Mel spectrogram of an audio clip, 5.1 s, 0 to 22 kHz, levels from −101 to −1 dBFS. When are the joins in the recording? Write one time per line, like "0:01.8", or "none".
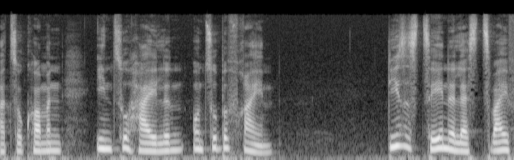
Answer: none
